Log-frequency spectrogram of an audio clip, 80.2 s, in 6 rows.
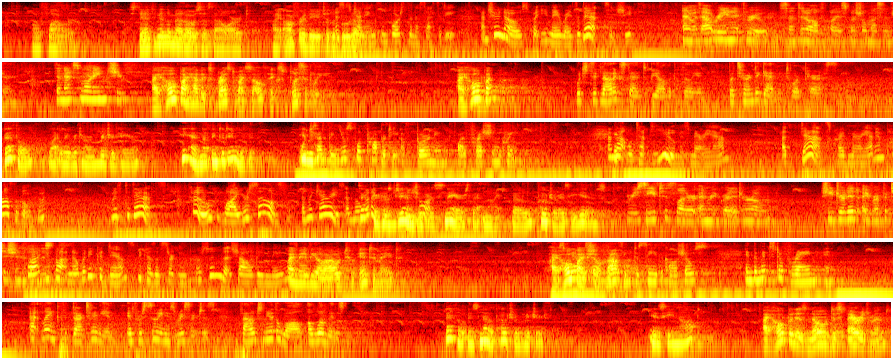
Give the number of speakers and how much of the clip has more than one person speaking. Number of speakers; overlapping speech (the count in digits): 7, about 6%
